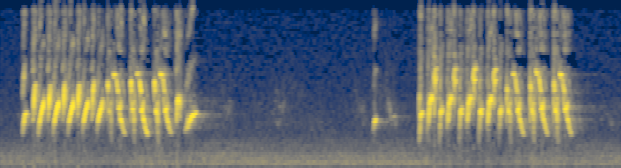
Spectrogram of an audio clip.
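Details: European goldfinch singing in a training recording made for caged birds: two long runs of quick, high, tinkling twittered notes repeated in a fast even rhythm, a brief single chirp between them, background otherwise quiet.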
